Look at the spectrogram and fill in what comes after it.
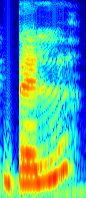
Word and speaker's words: belle: Vai ser belle, porque de qualquer modo, o E final ali, ele não tem som.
